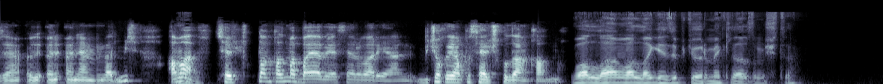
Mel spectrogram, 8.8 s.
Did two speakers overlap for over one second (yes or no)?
no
